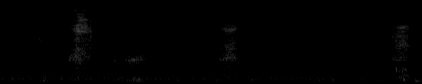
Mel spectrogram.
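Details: Pug puppy, a young female, roughly playing with an anglerfish toy indoors: three short, breathy snorting bursts spaced about a second and a half apart, hissy and sneeze-like, with quiet room noise between.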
